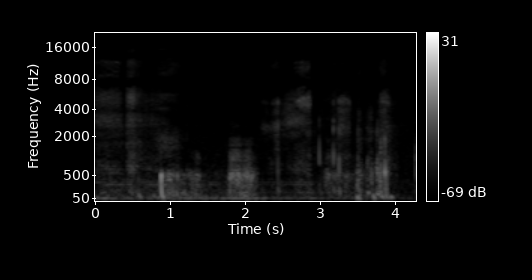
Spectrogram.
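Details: Pug snoring: soft, wheezy snorts and breathy rasps come in irregular bursts, with a longer nasal rumble near the middle and a sharp snort near the start. The recording is quiet, with low background hiss.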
